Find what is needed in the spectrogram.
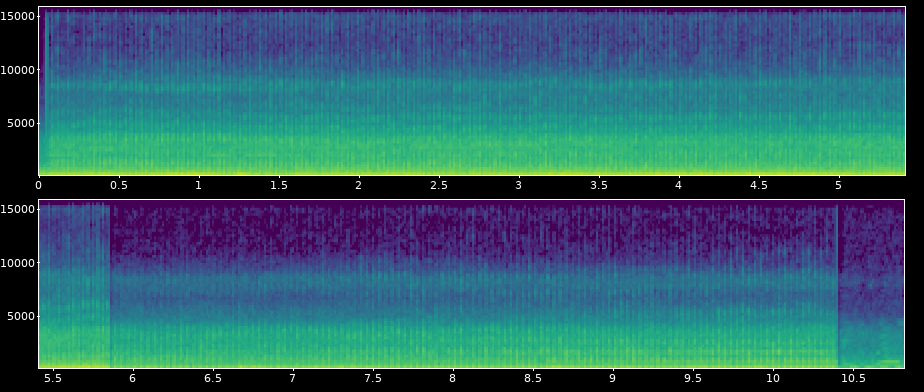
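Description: Motorcycle running at road speed: loud engine and road noise for about the first six seconds, then suddenly quieter with a steady engine hum.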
